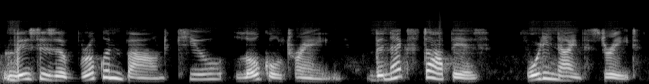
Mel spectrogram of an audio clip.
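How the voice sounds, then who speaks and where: A woman making pre-recorded subway train announcements in a measured, formulaic way. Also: mid-range voice, very animated, dry recording, highs cut off. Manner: measured, clearly phrased, formulaic delivery.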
